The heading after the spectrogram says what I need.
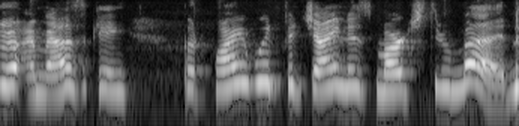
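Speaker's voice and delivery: high-pitched, giggling, laughing through the words. Speaker asks a question aloud about an odd phrase, laughing while talking. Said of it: "but I can't stop laughing".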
